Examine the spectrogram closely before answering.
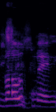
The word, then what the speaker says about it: Boseman: to give a little shout out to Chadwick Boseman. Was he Boseman? How do you say it? Boseman, yes.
